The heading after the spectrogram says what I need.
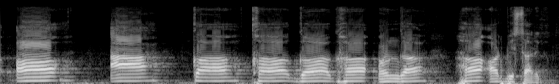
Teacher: कंठ से उच्चारण होगा, मतलब कि जीभ जो है ना कंठ से स्पर्श करेगा। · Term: कंठ वर्ण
